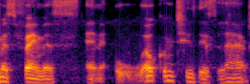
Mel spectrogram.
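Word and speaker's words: Faymous: My name is Famous, and yes, that is my real name. And as you can see over right there. You can see that they um the name is spelled different, so f a y m o u s.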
